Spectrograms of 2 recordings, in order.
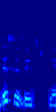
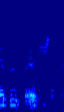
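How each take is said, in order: First: Said in the usual way. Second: Much softer, murmured repeat; quiet repeat. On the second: Shown as a demonstration. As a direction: say it again almost to yourself. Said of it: "Okay, this is interesting".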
